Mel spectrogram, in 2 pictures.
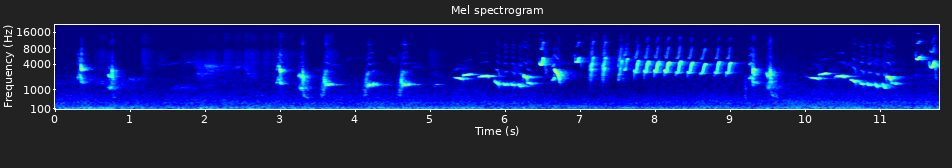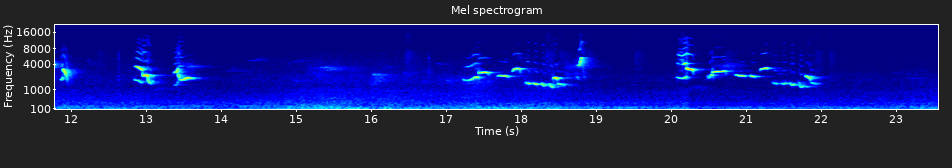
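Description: White-rumped shama singing: phrases of varied whistled notes sweeping up and down, including a fast run of rapid repeated notes a few seconds in, with short pauses between phrases.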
